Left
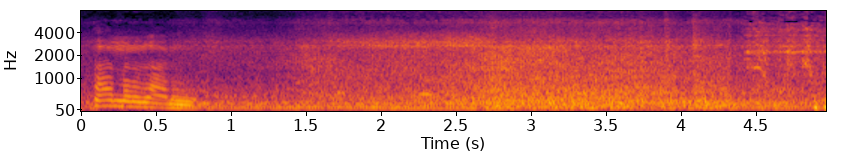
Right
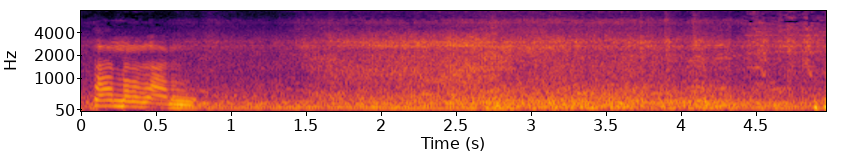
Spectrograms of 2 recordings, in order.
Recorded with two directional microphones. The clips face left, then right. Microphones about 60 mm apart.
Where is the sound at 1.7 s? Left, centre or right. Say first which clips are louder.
Right 1 dB; centre.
